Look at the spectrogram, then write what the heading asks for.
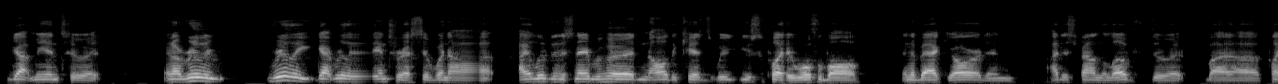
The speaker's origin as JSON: {"language": "English", "town": "Southaven", "region": "Mississippi", "country": "United States", "tie": "born or raised there", "said": "I grew up in South End, Mississippi. Born and raised here"}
